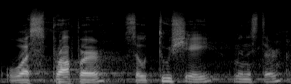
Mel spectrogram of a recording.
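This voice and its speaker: A man's voice: mid-range voice, slow pace. A man with a Dutch accent, Dutch as his first language, emceeing a formal event and reading speaker introductions from a screen with wry asides. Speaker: master of ceremonies introducing speakers. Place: large conference hall. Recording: long hall reverb.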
